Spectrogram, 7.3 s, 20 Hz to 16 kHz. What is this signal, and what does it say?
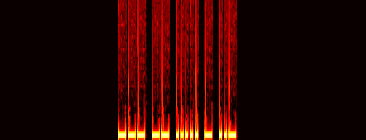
Morse code, heard as a keyed tone, about 25 wpm, 700 Hz. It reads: OM5TU
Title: DXCC-100 Call Signs - 5 Characters - Repeated 3x - 25wpm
